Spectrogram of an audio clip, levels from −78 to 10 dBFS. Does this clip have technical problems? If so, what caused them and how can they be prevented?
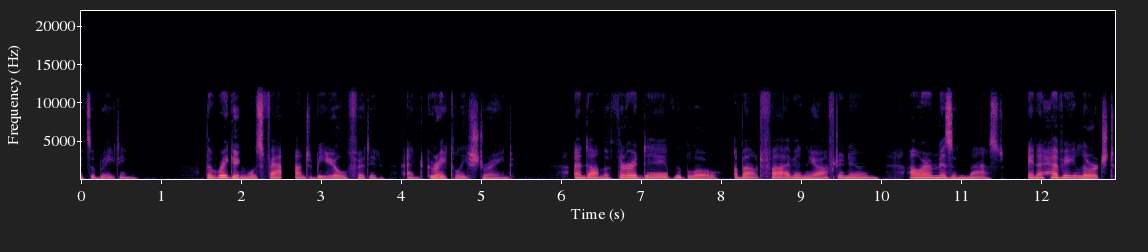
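Yes: the speech cuts to silence from 2.49 to 2.69 s, then resumes; a playback stall likely caused this, the player starving for data for about 177 ms. Larger playback buffers and an unblocked audio thread prevent it.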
